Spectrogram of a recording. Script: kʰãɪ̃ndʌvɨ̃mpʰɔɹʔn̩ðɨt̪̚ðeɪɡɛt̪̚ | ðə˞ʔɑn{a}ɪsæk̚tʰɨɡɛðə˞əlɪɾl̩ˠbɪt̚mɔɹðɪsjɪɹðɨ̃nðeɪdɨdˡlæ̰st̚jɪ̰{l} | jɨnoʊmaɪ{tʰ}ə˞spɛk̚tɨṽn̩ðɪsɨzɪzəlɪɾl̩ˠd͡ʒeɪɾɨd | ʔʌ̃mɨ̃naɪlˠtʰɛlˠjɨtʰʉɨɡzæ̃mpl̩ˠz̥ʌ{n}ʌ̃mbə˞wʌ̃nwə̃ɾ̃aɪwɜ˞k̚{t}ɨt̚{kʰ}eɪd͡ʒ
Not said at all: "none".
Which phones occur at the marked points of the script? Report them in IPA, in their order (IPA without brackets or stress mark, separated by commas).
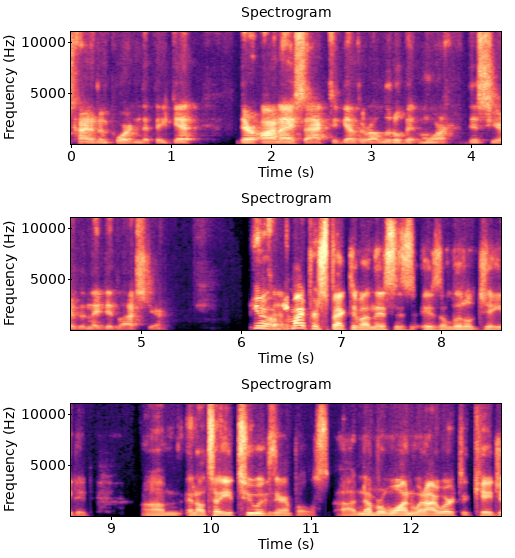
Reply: a, ɹ, pʰ, n, t, kʰ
